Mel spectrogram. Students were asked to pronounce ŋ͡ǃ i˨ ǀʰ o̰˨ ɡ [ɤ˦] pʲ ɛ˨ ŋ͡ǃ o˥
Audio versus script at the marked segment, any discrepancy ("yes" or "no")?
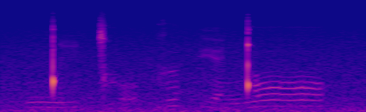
yes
